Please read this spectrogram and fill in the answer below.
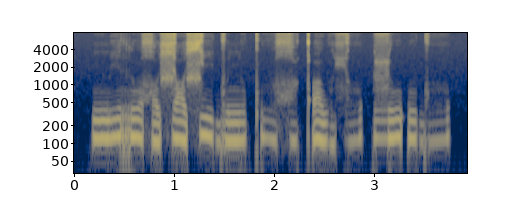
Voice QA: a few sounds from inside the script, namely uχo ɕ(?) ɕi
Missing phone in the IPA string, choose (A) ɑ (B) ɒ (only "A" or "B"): B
